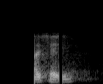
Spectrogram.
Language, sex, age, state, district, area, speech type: Punjabi, male, 60+, Punjab, Mohali, urban, conversation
